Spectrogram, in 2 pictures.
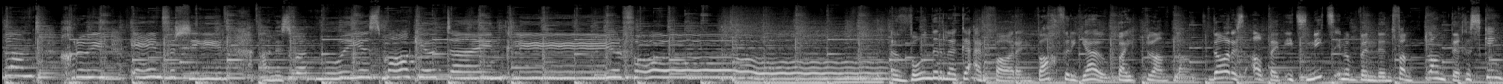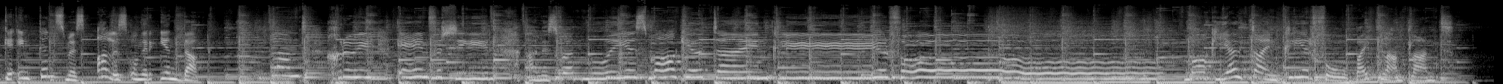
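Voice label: AFRIKAANS, RADIO ADVERTISEMENTS; PLANTLAND; VOICE-OVER WORK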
